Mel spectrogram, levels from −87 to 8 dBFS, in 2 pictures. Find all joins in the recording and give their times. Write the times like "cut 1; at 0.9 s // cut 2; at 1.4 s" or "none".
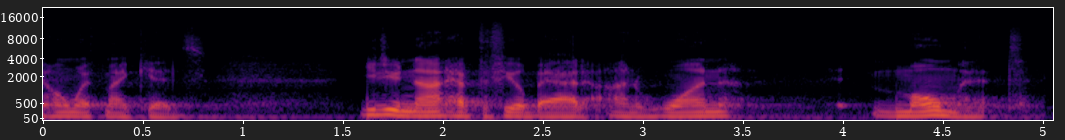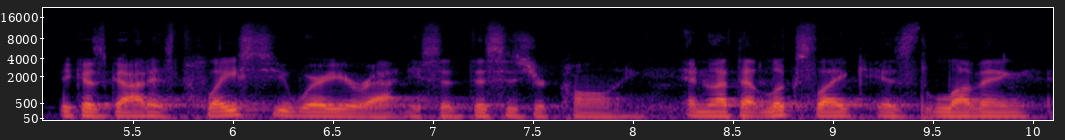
cut 1; at 5.0 s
